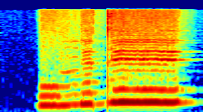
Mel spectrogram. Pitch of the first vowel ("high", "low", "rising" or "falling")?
low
